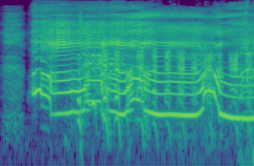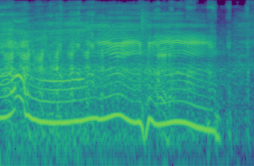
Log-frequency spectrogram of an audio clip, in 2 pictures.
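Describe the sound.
A loud, drawn-out Mexican grito from a woman from Guasave, Sinaloa: one sustained yelling voice lasting about six seconds, rising to sharp whooping peaks and wavering before trailing off and dropping in pitch at the end.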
